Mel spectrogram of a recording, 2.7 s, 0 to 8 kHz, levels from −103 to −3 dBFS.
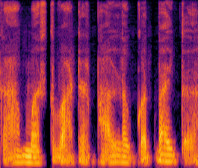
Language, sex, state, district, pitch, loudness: Bhojpuri, male, Uttar Pradesh, Varanasi, 105 Hz, -21 LUFS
